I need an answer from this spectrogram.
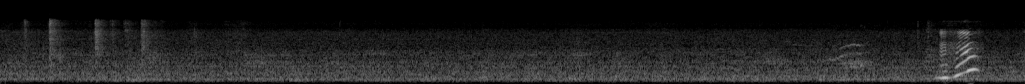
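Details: Male Russian Blue cat indoors, playing fetch with a paper ball he carries in his mouth; mostly quiet room tone, a faint short call, then near the end a brief loud rising meow with stacked harmonics.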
